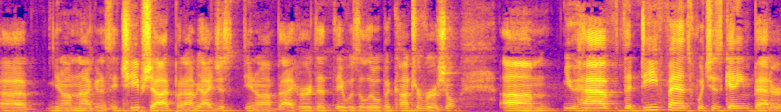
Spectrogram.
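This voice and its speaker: A man at medium pitch, fairly quick in pace and fairly even in intonation, with audible room echo. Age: 40s. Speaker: podcast host and amateur flag football player. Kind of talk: casual sports talk.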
